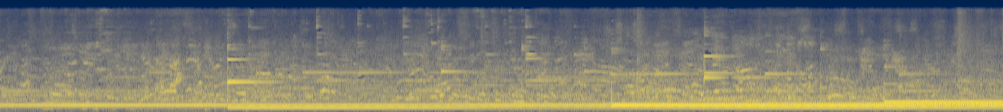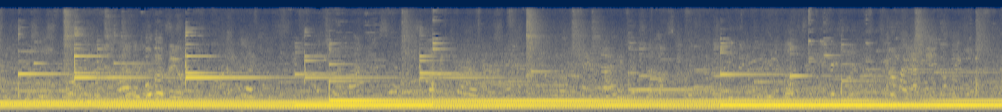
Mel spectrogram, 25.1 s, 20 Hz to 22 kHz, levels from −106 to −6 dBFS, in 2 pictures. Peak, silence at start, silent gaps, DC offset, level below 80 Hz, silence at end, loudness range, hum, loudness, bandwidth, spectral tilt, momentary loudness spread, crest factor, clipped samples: 0 dBFS; 0 s; none; under 0.1%; -68 dBFS; 0 s; 8 LU; none; -15 LUFS; 14 kHz; -6 dB/octave; 10 LU; 14 dB; under 0.1%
